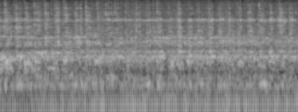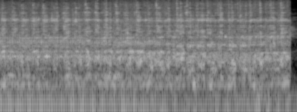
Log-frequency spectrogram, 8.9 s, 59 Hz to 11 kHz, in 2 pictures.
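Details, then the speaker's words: Mercedes E250 CDI 2.1 diesel, run only a few seconds: harsh high metallic rattle and chatter over the engine, stopping at shutdown; water pump bearing failed, with water leaking and play in the pump. "Sounds like the water pump has left the chat. We have water leaking out, and that is definitely got some play in it."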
